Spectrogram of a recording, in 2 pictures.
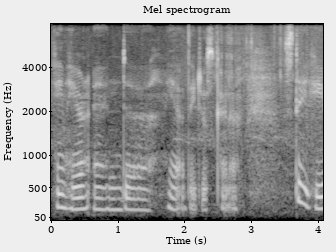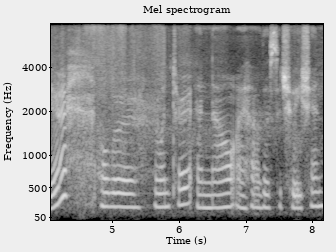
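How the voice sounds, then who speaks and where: Over noticeable background noise, a woman talks very slowly in a medium pitch with fairly even intonation. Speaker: lifestyle vlogger. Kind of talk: casual vlog talk to camera. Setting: outdoors on balcony at night. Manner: quiet, talking softly.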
